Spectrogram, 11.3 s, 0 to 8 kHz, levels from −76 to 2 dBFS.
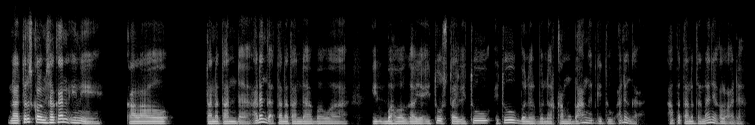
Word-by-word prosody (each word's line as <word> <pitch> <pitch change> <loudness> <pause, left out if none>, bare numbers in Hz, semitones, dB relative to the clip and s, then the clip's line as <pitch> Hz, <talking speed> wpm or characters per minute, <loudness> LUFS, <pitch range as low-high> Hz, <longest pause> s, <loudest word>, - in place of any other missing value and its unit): Nah 145 0 +6
terus 200 +1 +5
kalau 185 -2 +6
misalkan 175 +4 +5
ini, 115 -10 0 0.4
kalau 120 0 +3 0.6
tanda-tanda. 120 -3 0
Ada 145 +8 +3
nggak - - -2
tanda-tanda 115 -2 0
bahwa, 110 +1 -5 0.4
in 120 -1 -2
bahwa 120 -1 +2
gaya 115 0 +1
itu, 115 +5 -1
style 120 -3 -1
itu 145 +3 +1
itu 165 +6 +1
benar-benar 110 -3 -2
kamu 115 0 -2
banget 145 +4 -3
gitu. 115 -1 -8
Ada 170 +4 -3
nggak? 110 -4 -11 0.4
Apa - - -7
tanda-tandanya, 120 +7 -2
kalau 110 -1 -4
ada? 100 0 -11
120 Hz, 150 wpm, -22 LUFS, 115-145 Hz, 0.6 s, Nah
